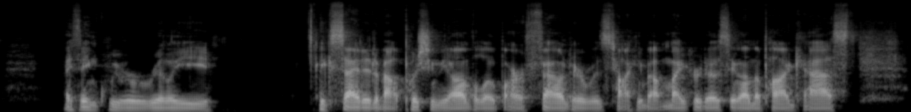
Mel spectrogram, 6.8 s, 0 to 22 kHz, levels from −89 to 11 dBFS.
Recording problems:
none

